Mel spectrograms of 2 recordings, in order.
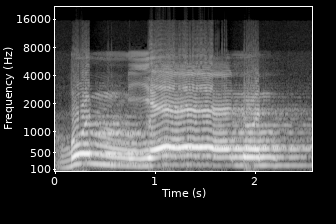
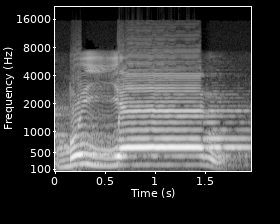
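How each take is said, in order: First: The n sound is heard clearly. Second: The n sound is merged away. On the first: The speaker calls it right. "maka dia dibaca jelas" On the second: The speaker calls it wrong. "seharusnya bacanya buyan"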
